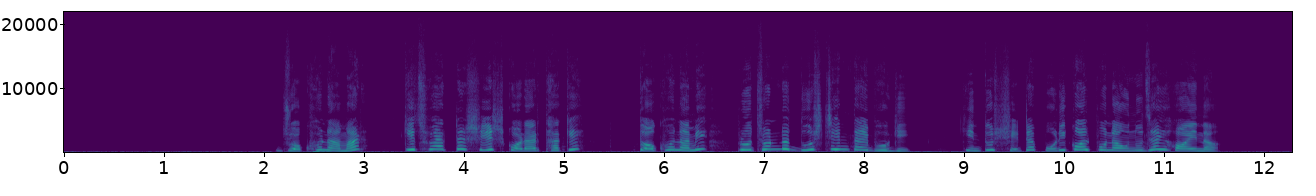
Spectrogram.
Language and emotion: Bengali, fearful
